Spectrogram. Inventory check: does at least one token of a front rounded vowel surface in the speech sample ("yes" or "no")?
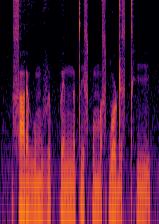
no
